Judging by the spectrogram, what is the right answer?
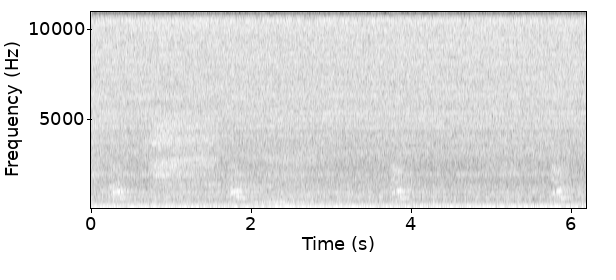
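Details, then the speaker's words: Well pump on a call about pipes shaking at midnight, running normally: a low, steady hum with faint swishes about every two seconds and no knocking. It kicks in at 20 and shuts off at 50 psi. The noise is suspected to come from the house, maybe a toilet or the water softener backflush. "It kicked in at 20. At 50 there. This ain't making the noise. Something in the house that's doing it."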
